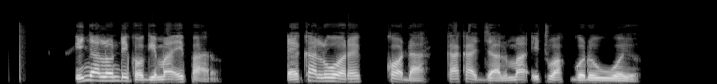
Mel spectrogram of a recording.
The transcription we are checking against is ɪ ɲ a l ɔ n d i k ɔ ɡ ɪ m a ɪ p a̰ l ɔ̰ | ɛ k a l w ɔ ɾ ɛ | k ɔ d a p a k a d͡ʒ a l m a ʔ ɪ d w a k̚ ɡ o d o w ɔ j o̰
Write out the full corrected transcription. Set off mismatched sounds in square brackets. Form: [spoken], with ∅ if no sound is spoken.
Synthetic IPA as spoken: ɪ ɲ a l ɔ n d [ɪ] k ɔ ɡ ɪ m a ɪ p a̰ [ɾ] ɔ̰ | ɛ k a l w ɔ ɾ ɛ | k ɔ d a [k] a k a d͡ʒ a l m a ʔ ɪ [t] w a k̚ ɡ o d o w [o] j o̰

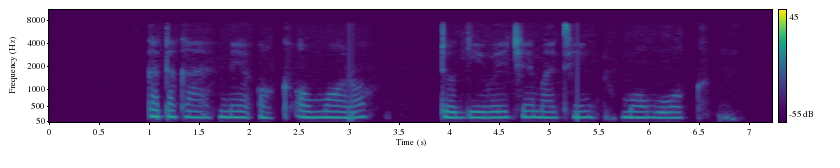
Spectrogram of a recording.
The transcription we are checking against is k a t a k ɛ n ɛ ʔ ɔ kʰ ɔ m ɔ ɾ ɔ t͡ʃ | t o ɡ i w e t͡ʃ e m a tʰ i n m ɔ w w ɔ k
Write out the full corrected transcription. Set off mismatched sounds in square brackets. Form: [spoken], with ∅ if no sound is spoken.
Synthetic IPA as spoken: k a t a k [a] n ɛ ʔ ɔ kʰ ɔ m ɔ ɾ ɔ [∅] | t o ɡ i w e t͡ʃ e m a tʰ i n m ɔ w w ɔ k

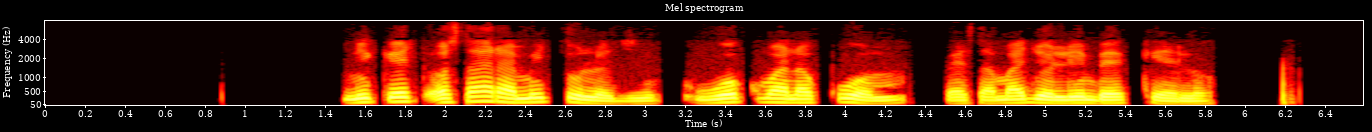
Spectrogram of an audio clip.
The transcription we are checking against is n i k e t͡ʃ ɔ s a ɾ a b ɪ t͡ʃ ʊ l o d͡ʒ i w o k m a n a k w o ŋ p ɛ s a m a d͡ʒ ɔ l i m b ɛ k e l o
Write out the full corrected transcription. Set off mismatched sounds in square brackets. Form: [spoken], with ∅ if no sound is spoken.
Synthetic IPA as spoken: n i k e t͡ʃ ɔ s a ɾ a [m] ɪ t͡ʃ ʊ l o d͡ʒ i w o k m a n a k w o [m] p ɛ s a m a d͡ʒ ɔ l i m b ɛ k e l o

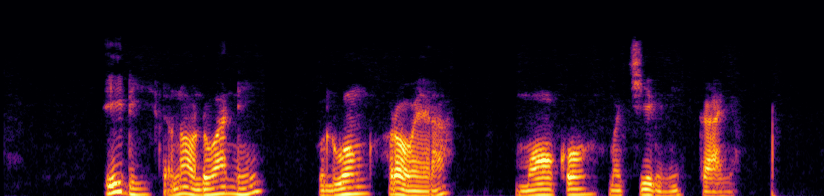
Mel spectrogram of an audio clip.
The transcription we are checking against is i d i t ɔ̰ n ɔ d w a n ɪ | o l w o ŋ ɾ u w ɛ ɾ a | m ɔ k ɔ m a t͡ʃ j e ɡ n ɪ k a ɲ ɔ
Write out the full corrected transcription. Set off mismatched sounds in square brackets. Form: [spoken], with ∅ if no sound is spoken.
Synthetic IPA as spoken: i d i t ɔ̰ n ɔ d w a n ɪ | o l w o ŋ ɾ [ɔ] w ɛ ɾ a | m ɔ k ɔ m a t͡ʃ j e ɡ n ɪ k a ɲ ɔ

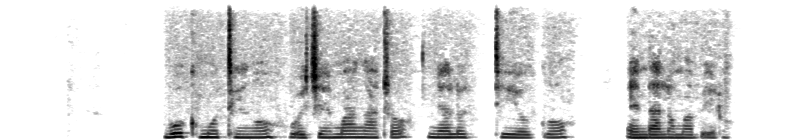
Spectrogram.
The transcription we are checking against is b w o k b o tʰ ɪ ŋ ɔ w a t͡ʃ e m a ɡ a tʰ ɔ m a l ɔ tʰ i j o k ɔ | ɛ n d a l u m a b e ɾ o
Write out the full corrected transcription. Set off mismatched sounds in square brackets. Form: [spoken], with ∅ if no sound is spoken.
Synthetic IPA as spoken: b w o k [m] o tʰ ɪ ŋ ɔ w [e] t͡ʃ e m a [ŋ] a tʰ ɔ [ɲ] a l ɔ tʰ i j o [ɡ] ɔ | ɛ n d a l [ɔ] m a b e ɾ o

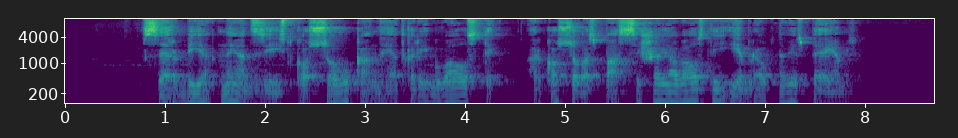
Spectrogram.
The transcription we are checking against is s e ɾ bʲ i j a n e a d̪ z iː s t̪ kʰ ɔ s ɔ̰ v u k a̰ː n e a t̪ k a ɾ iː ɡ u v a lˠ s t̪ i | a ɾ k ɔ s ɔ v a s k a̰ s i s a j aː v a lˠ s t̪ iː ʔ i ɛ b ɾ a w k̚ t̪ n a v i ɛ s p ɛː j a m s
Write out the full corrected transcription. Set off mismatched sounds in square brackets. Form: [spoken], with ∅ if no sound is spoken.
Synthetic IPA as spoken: s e ɾ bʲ i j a n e a d̪ z iː s t̪ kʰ ɔ s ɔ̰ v u k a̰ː n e a t̪ k a ɾ iː ɡ u v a lˠ s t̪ i | a ɾ k ɔ s ɔ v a s [p] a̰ s i [ʃ] a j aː v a lˠ s t̪ iː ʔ i ɛ b ɾ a w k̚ t̪ n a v i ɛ s p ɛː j a m s

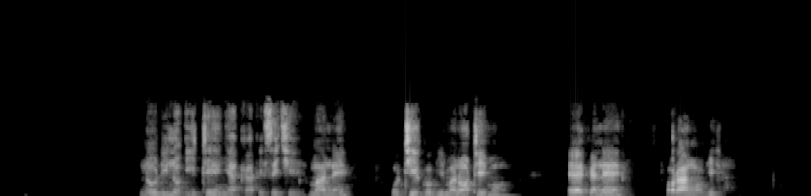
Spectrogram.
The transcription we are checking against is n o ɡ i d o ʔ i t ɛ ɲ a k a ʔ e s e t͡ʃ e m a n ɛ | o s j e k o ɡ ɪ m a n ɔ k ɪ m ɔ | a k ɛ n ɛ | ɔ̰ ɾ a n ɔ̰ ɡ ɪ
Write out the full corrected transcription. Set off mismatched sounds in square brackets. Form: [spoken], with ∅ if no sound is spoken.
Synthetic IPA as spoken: n o [d] i [n] o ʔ i t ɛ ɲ a k a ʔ e s e t͡ʃ e m a n ɛ | o [t] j e k o ɡ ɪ m a n ɔ [t] ɪ m ɔ | [ɛ] k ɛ n ɛ | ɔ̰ ɾ a [ŋ] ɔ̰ ɡ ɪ

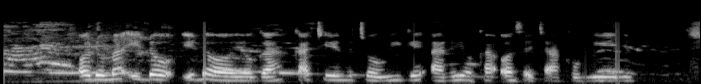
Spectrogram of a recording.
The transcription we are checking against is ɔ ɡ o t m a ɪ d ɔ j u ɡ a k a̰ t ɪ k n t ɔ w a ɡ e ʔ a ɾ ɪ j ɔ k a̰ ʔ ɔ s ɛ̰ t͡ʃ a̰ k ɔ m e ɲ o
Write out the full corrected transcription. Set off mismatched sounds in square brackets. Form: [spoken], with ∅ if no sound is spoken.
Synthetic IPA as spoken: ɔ [d] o [∅] m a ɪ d ɔ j [ɔ] ɡ a k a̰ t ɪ [∅] n t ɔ w [i] ɡ e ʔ a ɾ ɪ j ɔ k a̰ ʔ ɔ s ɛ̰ t͡ʃ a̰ k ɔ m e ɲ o

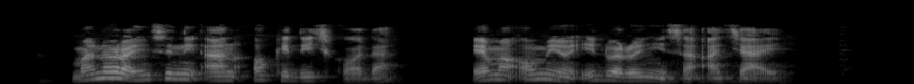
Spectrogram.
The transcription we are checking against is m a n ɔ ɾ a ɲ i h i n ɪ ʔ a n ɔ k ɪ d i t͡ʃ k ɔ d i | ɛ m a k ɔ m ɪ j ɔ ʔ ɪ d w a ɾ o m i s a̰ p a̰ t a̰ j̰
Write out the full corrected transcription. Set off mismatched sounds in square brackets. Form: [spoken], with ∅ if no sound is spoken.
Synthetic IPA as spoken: m a n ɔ ɾ a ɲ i [s] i n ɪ ʔ a n ɔ k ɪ d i t͡ʃ k ɔ d [a] | ɛ m a [ʔ] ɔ m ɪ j ɔ ʔ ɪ d w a ɾ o [ɲ] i s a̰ [ʔ] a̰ [t͡ʃ] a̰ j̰

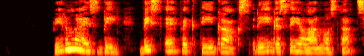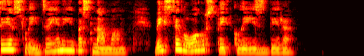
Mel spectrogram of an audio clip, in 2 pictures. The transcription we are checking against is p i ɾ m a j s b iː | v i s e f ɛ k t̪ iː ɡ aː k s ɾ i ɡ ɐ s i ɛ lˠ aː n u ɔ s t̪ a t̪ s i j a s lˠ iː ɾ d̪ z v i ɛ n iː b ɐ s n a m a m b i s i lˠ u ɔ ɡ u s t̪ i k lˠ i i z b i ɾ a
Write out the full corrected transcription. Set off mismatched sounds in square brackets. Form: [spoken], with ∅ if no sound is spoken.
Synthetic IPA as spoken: p i ɾ m a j s b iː | v i s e f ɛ k t̪ iː ɡ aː k s ɾ [iː] ɡ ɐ s i ɛ lˠ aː n u ɔ s t̪ a t̪ s i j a s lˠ iː [∅] d̪ z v i ɛ n iː b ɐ s n a m a m [v] i s i lˠ u ɔ ɡ u s t̪ i k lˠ i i z b i ɾ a

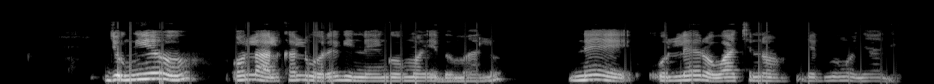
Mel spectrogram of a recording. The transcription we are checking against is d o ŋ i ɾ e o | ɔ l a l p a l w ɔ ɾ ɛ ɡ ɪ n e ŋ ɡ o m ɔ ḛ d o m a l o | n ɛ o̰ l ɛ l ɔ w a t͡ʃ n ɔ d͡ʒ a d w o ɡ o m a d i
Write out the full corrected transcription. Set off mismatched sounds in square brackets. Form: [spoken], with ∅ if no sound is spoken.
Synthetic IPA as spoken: [d͡ʒ] o ŋ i [∅] e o | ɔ l a l [k] a l w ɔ ɾ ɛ ɡ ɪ n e ŋ ɡ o m ɔ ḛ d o m a l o | n ɛ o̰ l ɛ [ɾ] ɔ w a t͡ʃ n ɔ d͡ʒ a d w o [ŋ] o [ɲ] a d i

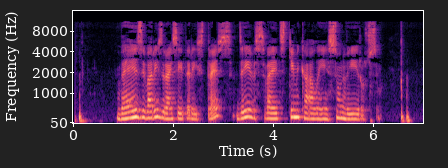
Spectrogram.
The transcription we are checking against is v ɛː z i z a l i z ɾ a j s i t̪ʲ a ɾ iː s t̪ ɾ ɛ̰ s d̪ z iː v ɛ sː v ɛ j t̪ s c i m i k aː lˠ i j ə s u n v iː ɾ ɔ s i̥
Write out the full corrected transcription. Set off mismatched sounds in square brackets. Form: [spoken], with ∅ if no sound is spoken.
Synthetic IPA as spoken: v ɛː z i [v] a [ɾ] i z ɾ a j s [iː] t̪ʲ a ɾ iː s t̪ ɾ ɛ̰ s d̪ z iː v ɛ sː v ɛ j t̪ s c i m i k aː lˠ i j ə s u n v iː ɾ [u] s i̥

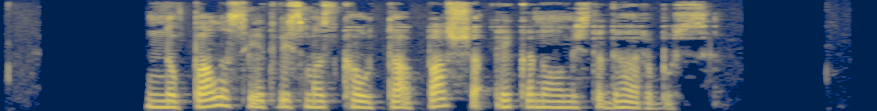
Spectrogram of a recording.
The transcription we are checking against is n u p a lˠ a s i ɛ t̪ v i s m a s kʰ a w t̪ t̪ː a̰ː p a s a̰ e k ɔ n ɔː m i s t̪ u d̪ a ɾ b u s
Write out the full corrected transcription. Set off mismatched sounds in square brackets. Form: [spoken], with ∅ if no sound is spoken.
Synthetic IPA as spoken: n u p a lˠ a s i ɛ t̪ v i s m a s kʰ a w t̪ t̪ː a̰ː p a [ʃ] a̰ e k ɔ n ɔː m i s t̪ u d̪ a ɾ b u s

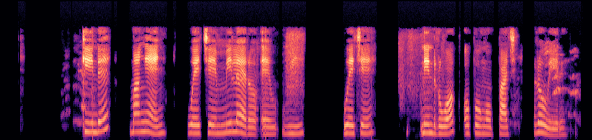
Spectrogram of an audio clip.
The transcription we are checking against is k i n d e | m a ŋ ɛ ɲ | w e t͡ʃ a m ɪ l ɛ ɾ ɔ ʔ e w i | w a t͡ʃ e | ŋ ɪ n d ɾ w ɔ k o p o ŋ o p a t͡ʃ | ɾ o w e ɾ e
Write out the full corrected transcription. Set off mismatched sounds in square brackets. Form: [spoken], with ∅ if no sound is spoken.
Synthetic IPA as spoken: k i n d e | m a ŋ ɛ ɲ | w e t͡ʃ [e] m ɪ l ɛ ɾ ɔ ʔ e w i | w [e] t͡ʃ e | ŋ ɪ n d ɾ w ɔ k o p o ŋ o p a t͡ʃ | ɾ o w e ɾ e

